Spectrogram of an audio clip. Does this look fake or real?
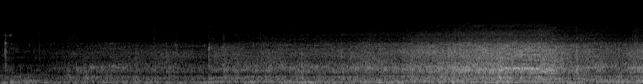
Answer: fake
